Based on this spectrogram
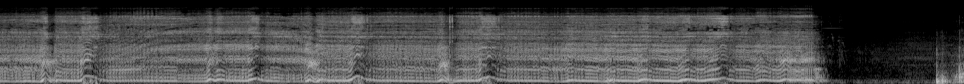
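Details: Hobao Hyper 7 RC nitro car, JL .28 engine, with HPI carburetor replacing faulty carb; high buzzing engine revs up and drops back cleanly in quick blips, dog barking nearby; normal running.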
